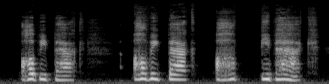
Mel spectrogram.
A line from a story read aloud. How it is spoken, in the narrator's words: he gasps out like a mantra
